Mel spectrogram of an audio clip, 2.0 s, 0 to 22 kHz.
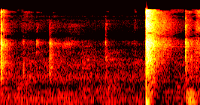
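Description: Crosman 766 multi-pump pneumatic air rifle firing a BB: one sharp report about a second and a half in, after a couple of faint clicks.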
